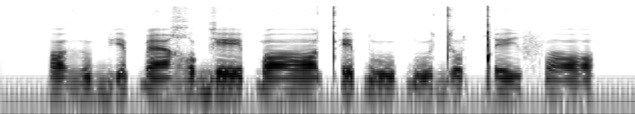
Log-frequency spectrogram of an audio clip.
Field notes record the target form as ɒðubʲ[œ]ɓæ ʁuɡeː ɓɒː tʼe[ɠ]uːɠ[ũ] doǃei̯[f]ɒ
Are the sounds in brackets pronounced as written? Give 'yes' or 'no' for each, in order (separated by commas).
no, no, no, yes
